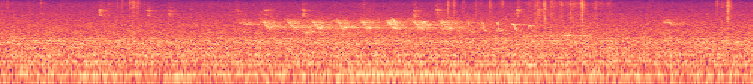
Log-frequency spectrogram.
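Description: A bird's rapid rattling call, about five notes a second, starting a few seconds in and fading out after about three seconds, over a faint steady hiss with a few light clicks.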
